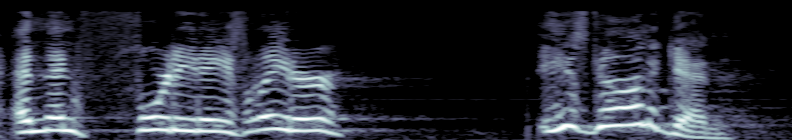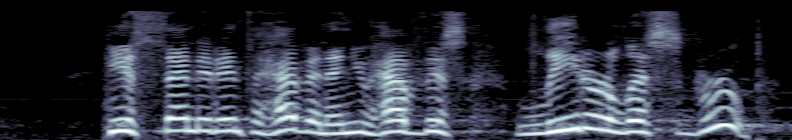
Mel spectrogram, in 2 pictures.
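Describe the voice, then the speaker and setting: High-voiced male pastor in a reverberant hall. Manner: conversational, with small restarts. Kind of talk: sermon.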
